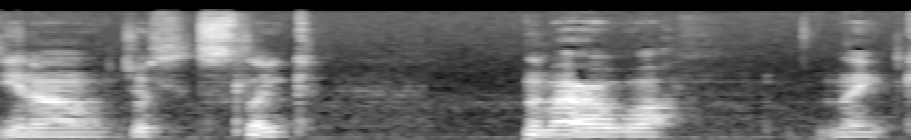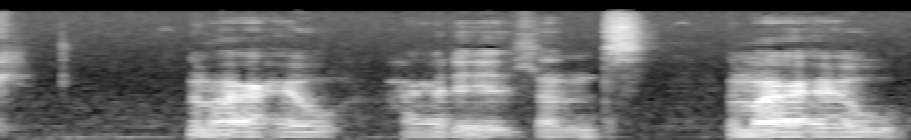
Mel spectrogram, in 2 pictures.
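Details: Stuttering (stammer) in a man talking about his own stutter; real, not acted.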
